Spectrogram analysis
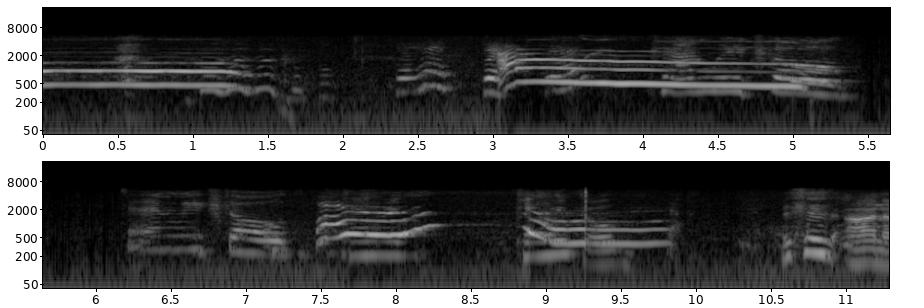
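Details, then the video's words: Young Arctic wolf pup, a few weeks old, howling from a cat tree: bursts of tonal, bending howls and short whiny notes broken by quiet gaps, with a person's voice mixed in. "HOWLING BABY WOLF"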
